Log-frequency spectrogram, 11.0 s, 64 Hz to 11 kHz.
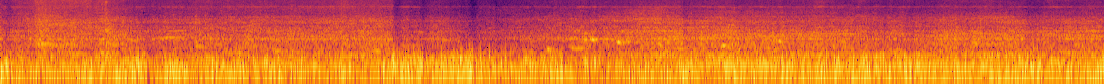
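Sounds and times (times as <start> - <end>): steam hissing: 0.0 - 3.8.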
